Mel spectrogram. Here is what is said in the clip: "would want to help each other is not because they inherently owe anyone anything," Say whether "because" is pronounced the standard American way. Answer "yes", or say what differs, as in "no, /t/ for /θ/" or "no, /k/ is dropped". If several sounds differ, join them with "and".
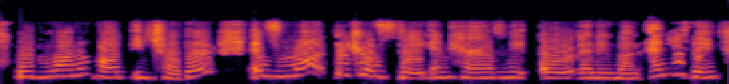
yes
